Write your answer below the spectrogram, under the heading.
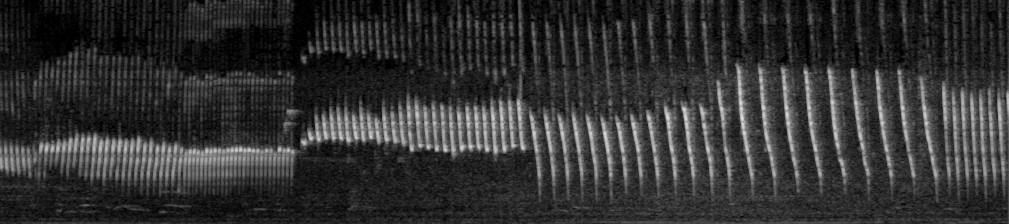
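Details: Canary, local Indonesian song bird kept by a hobbyist, singing in full: a rapid buzzy trill, then a higher sustained rattle, breaking into a long run of repeated downward-sweeping whistled notes at about two per second.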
